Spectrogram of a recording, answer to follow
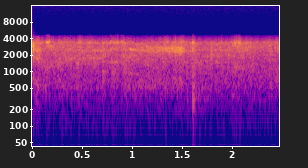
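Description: Motorized bicycle ridden with its engine shut off: a steady rushing of wind and rolling noise with a light whir, and one sharp click a little past halfway.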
